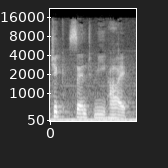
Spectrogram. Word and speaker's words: Csikszentmihalyi: bad so if you want to pronounce it pronounce at us chick sent me hi all right so Mihai Csikszentmihalyi is a Hungarian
